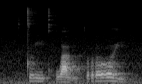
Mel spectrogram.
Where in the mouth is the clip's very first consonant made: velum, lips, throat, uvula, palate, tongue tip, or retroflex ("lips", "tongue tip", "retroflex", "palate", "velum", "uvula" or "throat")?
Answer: tongue tip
